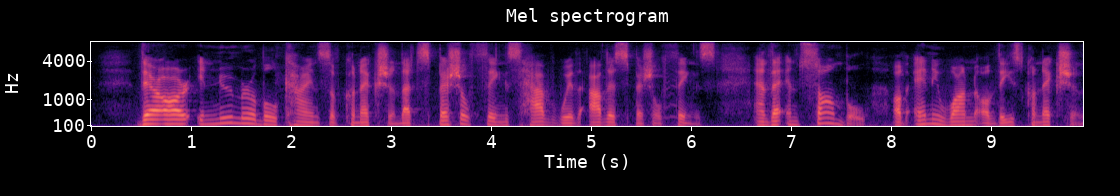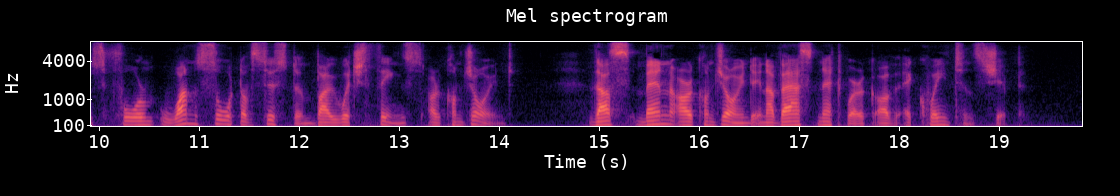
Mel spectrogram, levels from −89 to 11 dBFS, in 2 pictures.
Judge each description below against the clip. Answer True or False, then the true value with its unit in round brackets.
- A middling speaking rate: False (130 wpm)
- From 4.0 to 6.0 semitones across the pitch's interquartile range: True (4.4 semitones)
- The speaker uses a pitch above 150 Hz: False (120 Hz)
